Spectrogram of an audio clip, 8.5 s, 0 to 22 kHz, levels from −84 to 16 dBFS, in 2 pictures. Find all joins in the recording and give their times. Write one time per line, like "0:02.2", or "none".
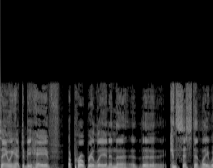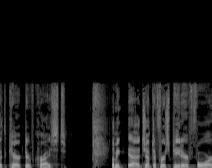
0:01.3
0:03.3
